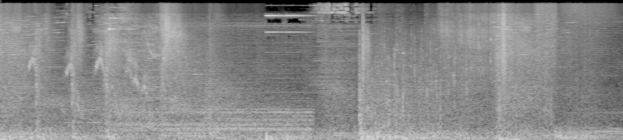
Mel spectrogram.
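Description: Confringo fire spells explode in the video game Hogwarts Legacy, a series of punchy booms and whooshing magical bursts layered over busy battle effects.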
